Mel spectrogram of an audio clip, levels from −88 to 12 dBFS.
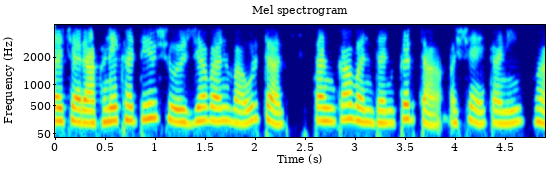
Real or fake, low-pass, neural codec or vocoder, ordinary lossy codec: fake; 3.6 kHz; codec, 16 kHz, 16 kbps, FunCodec, trained on LibriTTS, 50 frames a second; none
